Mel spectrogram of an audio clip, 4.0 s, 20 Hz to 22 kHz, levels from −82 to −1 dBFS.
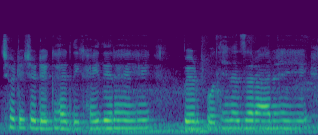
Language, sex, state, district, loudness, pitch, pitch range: Hindi, female, Bihar, Sitamarhi, -28 LUFS, 225 Hz, 215-230 Hz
